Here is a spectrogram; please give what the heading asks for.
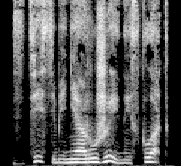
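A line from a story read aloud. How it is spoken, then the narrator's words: Angry whisper. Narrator (Russian): сердито прошептал Нейт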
